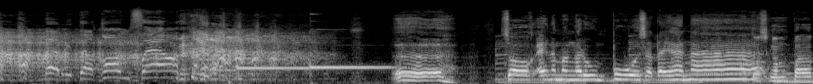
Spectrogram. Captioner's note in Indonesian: tertawa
